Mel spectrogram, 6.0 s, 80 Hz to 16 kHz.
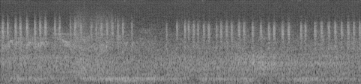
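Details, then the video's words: Western Orphean Warbler in a riverside grove (soto) on the Matarraña, June 2011, giving dry, rapid rattling calls, high ticking pulses about eight per second, in bursts with brief pauses over a quiet rural background. "Voces de Curruca mirlona"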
